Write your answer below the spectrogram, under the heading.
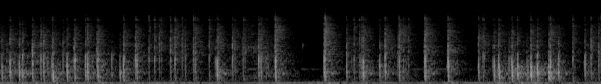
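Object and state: Plastic binder cover tapped with nails.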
